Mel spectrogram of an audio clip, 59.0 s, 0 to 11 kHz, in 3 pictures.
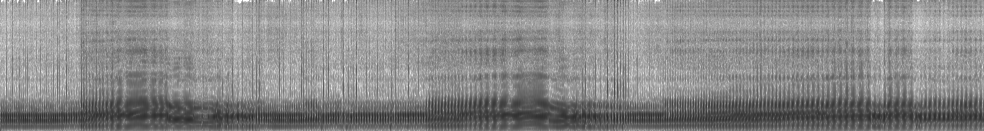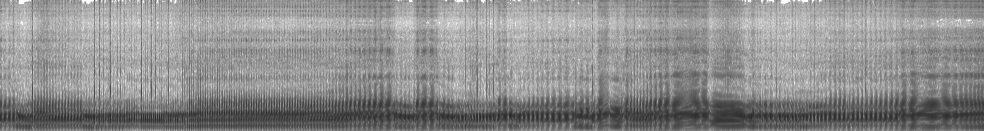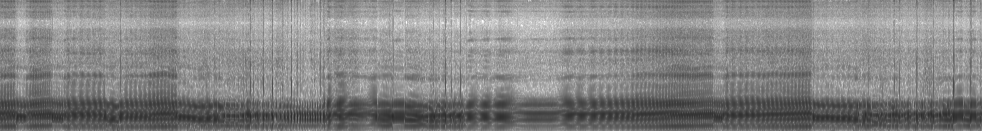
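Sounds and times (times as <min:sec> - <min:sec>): motorbike engine accelerating: 0:00.0 - 0:59.0.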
